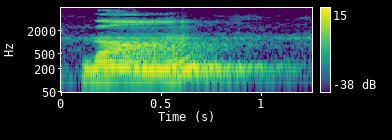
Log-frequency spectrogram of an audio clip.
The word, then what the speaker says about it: bomb: I have written here, in all these letters, B is silent, okay. Now, how to pronounce these words? How to pronounce these words? Just once you see, first, B is silent, lamb, bomb, tomb, limb, tongue, dumb,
